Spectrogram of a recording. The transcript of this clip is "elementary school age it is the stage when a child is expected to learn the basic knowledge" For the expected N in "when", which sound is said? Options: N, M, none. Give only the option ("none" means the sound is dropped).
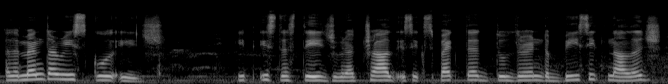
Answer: N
